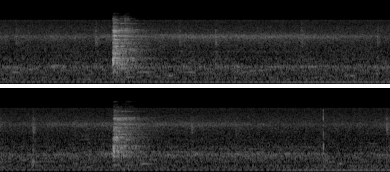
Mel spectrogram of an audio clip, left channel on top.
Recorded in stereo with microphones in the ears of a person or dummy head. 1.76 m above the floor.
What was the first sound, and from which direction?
Dishes clattering, 50° left (ahead or behind).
